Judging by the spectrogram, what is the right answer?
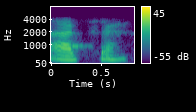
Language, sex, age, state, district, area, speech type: Bengali, female, 60+, West Bengal, Darjeeling, rural, conversation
